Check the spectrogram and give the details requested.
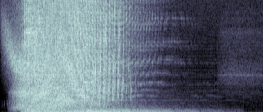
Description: Magician Volatile Ability; Warframe

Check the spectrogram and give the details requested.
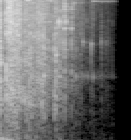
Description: Ammo Pickup Default; Warframe; Frumentarius; Ammo Ability

